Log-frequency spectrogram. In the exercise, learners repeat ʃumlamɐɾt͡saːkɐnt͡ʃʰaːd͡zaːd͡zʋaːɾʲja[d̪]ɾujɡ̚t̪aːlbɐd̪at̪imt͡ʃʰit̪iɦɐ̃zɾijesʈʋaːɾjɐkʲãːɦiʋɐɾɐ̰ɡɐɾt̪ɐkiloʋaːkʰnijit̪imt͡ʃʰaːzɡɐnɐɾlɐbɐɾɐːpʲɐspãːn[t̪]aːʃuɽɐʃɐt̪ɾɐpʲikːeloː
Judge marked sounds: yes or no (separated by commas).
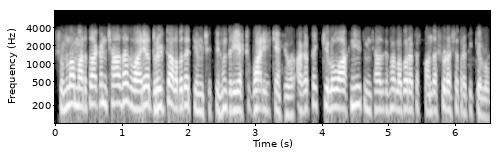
yes, no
